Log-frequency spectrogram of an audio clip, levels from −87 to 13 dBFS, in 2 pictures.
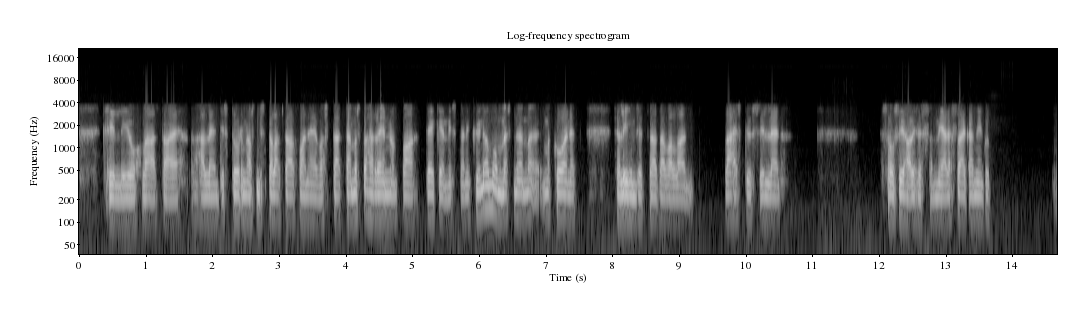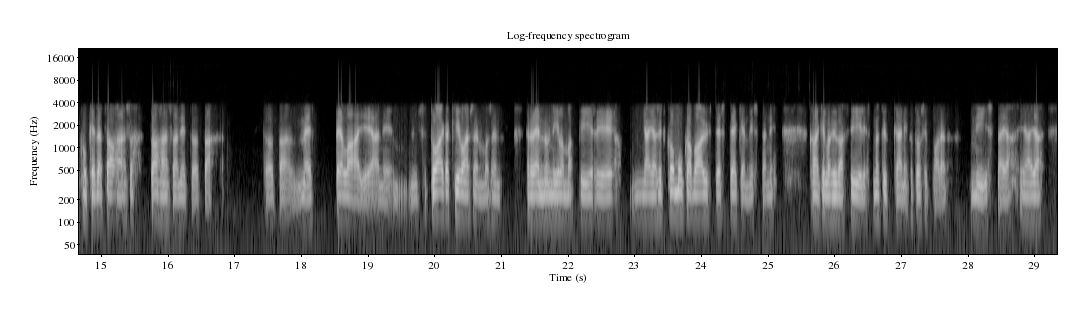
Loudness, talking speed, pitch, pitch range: -19 LUFS, 150 wpm, 115 Hz, 110-115 Hz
